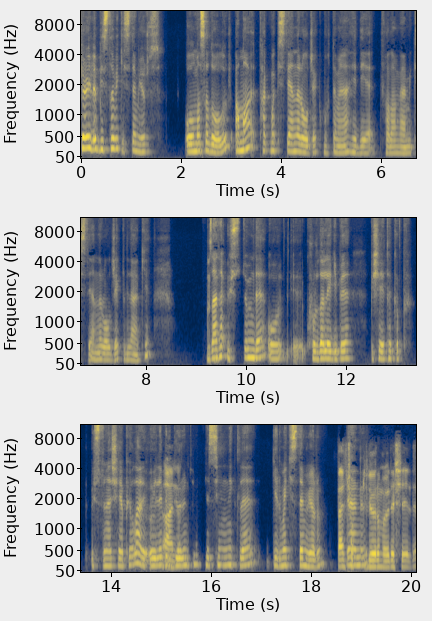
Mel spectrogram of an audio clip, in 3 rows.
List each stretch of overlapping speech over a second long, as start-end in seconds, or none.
none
